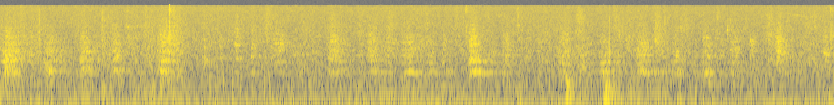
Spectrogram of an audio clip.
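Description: Near silence: faint sounds of a dog moving about and breathing as it searches a carpeted room, with soft scattered ticks and a couple of dull low thumps about six seconds in.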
